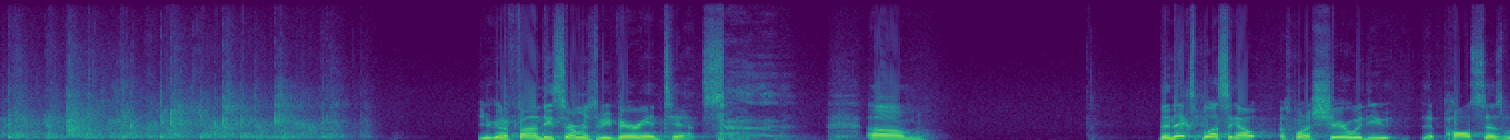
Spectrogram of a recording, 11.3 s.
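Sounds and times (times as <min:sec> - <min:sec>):
audience clapping: 0:00.0 - 0:02.9
speech: 0:03.6 - 0:05.6, 0:06.5 - 0:07.0, 0:08.7 - 0:11.3.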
